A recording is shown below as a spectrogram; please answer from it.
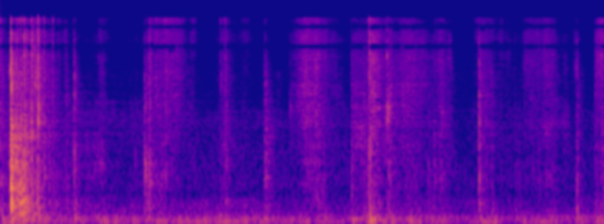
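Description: Oracle cards being handled over a wooden table: a sharp slap of cards dropping onto the wood just at the start, followed by scattered light clicks and taps of cards being shuffled and handled.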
